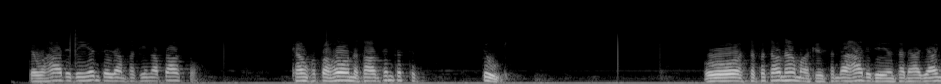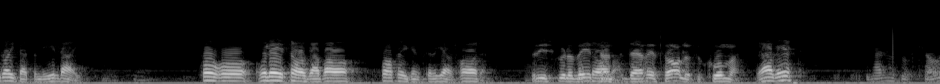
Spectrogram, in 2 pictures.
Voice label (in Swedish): Degeberga SK, dialekter; Folkminnen; Svenska sagor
